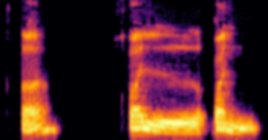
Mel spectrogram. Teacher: Antum asyaddu khalqan amis sama' banaha, ya, asyaddu khalqan, ya, kha ya, makhrajnya adalah adnal khalq, tenggorokan bagian atas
